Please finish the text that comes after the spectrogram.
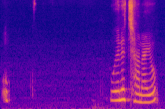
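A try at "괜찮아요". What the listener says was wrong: হ্যাঁ, খোয়েনে না, খোয়েন। খোয়েন ছানায়।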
